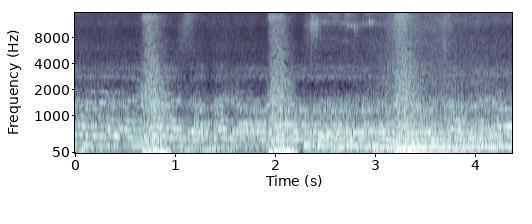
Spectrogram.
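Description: Noha recitation between verses: chanted vocals holding long notes over a deep, steady thump about every second and a quarter, the beat of the lament.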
